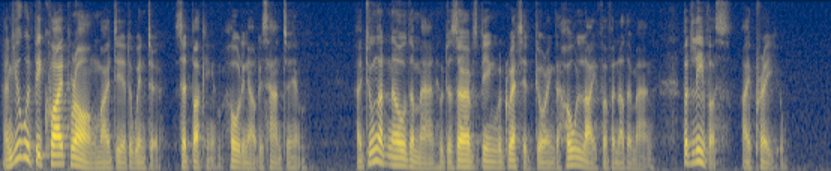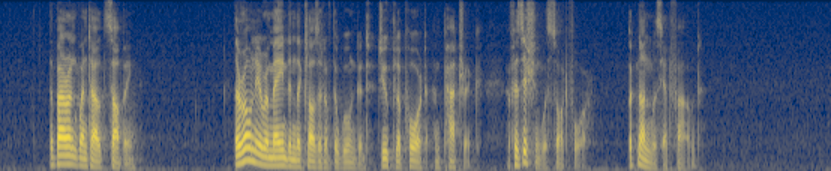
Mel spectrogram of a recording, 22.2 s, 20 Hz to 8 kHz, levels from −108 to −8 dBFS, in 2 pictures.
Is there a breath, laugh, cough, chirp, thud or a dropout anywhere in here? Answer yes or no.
no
